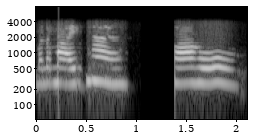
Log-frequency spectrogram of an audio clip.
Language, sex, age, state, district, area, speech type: Marathi, female, 18-30, Maharashtra, Solapur, urban, conversation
